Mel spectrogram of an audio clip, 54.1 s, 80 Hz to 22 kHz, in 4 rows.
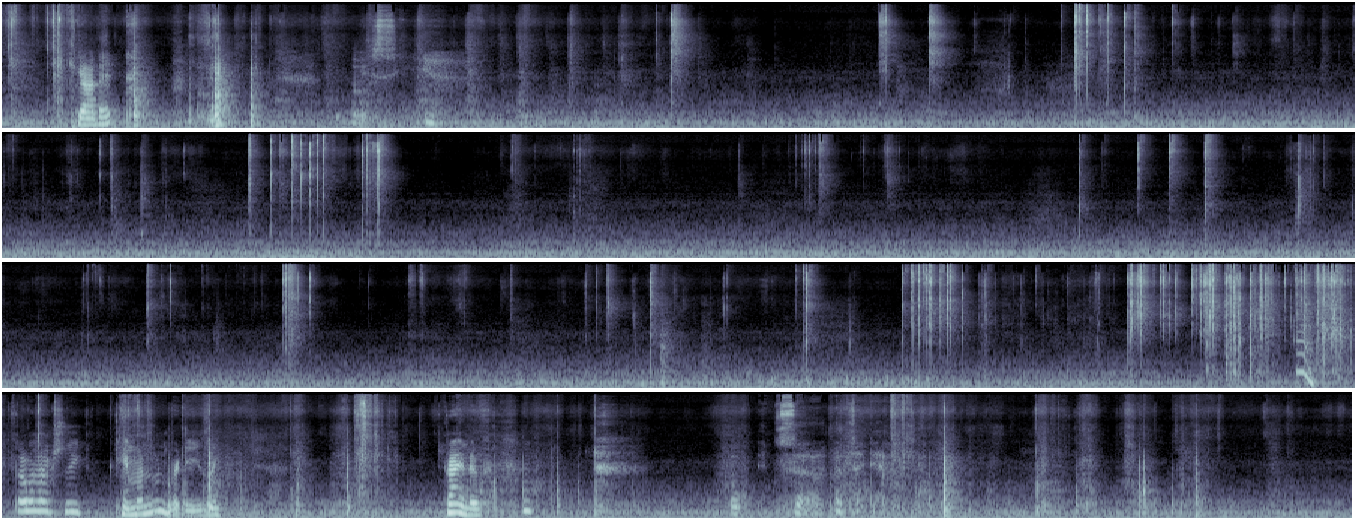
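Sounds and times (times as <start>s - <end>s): steady low hum: 0.0s - 54.0s
plastic crinkling: 36.1s - 41.2s
scissors cutting plastic packaging: 38.3s - 40.7s.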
